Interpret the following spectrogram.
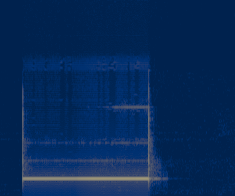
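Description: A single steady electronic beep at one pitch, lasting a little over a second and cutting off suddenly: the cue tone that separates the segments of an interpreting-test dialogue, here marking the switch from the English segment to the Hindi one.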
